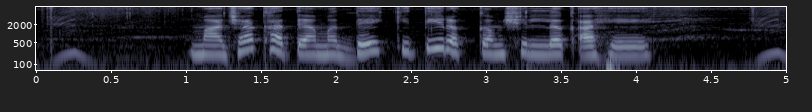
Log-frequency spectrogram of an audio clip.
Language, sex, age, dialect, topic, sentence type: Marathi, female, 31-35, Standard Marathi, banking, question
